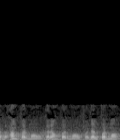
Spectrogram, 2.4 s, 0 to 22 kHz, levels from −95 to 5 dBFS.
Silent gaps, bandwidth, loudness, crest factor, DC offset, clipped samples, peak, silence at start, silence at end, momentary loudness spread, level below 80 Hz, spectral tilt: none; 5.8 kHz; -32 LUFS; 18 dB; under 0.1%; under 0.1%; -14 dBFS; 0 s; 0 s; 5 LU; -50 dBFS; -10.5 dB/octave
